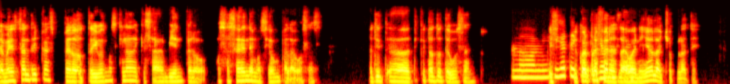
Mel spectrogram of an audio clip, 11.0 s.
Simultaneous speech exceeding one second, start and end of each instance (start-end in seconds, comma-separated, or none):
8.2-9.4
